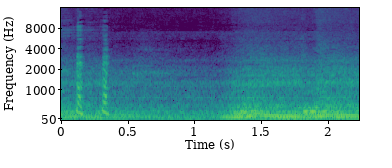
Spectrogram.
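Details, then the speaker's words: Pontiac Aztek AWD new project, cold engine, fuel possibly old: blipped with short, uneven rise and fall in pitch, sounds ragged and unhappy; cause unclear. "yeah let me let me crank this thing up so you can hear the fury of the Aztec I hope not oh yeah look at that that's nice the cold don't even matter you can can't hurt the Aztec doesn't sound happy about that"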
